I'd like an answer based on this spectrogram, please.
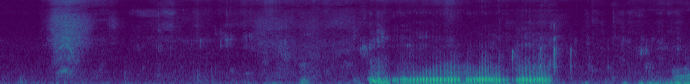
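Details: Boxer dog named Makica, being fed, gives a low, rough growl lasting about two seconds with a steady pitch. Quieter rustling and handling noises come before and after it.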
